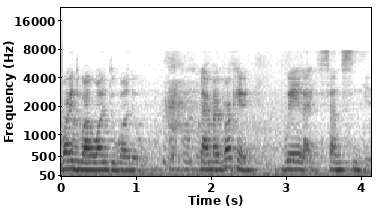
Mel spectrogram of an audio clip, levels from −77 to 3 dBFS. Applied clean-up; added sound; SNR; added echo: none; Cough; 18 dB; reverberation time 2.6 s.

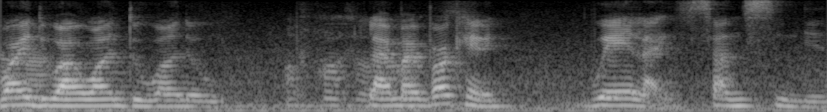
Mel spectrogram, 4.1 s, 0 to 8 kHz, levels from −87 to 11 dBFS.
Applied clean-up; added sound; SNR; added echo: none; none; none; none.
